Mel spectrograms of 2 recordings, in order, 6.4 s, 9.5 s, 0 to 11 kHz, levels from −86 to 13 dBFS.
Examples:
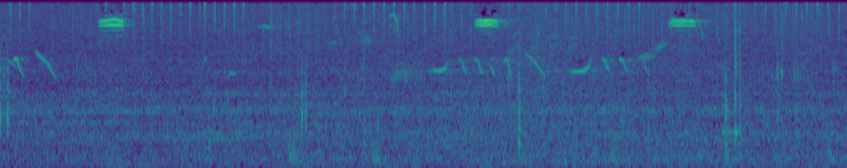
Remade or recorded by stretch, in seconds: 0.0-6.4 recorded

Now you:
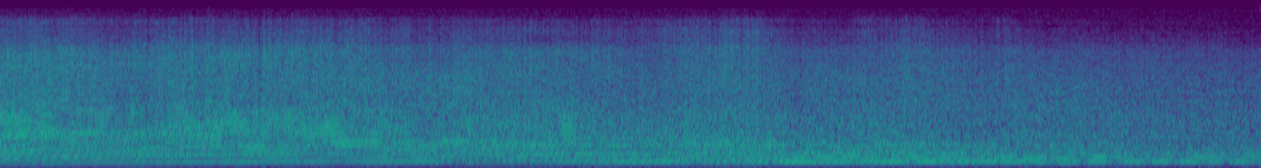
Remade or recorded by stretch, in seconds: 0.0-7.5 recorded; 7.5-8.3 remade; 8.3-9.5 recorded

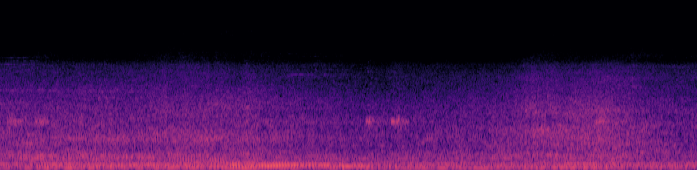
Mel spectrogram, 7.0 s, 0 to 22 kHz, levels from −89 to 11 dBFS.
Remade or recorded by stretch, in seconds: 0.0-1.4 recorded; 1.4-2.1 remade; 2.1-4.3 recorded; 4.3-7.0 remade

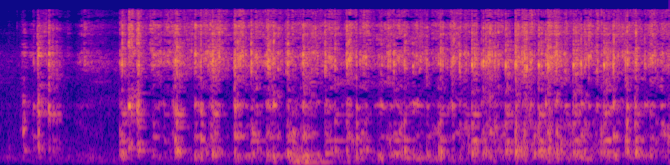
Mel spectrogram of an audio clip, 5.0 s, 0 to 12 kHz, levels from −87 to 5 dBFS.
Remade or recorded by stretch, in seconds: 0.0-5.0 recorded

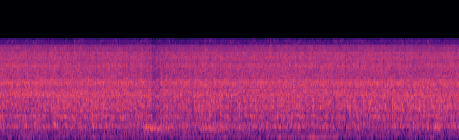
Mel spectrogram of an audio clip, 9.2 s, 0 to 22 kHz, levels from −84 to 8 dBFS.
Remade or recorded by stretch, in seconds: 0.0-1.1 remade; 1.1-1.7 recorded; 1.7-2.5 remade; 2.5-3.8 recorded; 3.8-6.0 remade; 6.0-6.5 recorded; 6.5-6.9 remade; 6.9-9.2 recorded

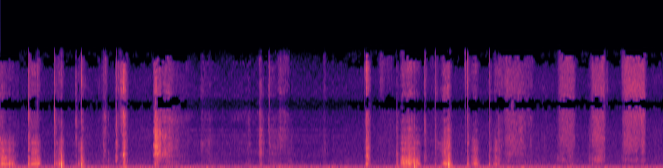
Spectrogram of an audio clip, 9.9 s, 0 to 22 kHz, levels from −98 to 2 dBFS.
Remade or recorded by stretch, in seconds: 0.0-2.8 recorded; 2.8-5.2 remade; 5.2-9.9 recorded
